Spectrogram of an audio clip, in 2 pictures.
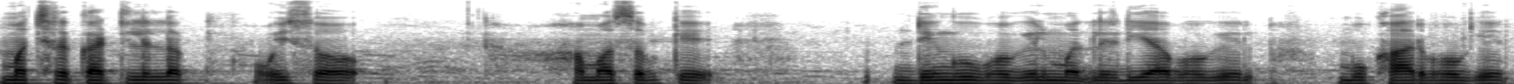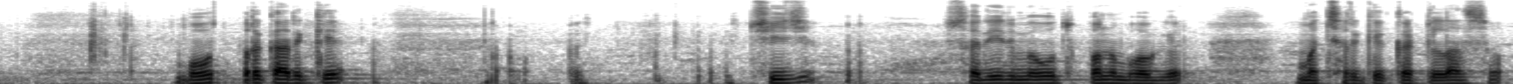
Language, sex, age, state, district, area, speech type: Maithili, male, 30-45, Bihar, Muzaffarpur, rural, spontaneous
